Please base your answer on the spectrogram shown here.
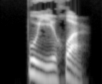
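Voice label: Chinese, vocabulary; hsk2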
